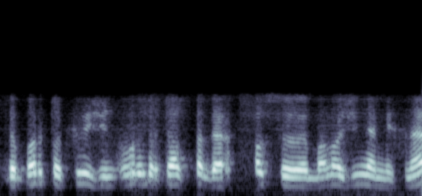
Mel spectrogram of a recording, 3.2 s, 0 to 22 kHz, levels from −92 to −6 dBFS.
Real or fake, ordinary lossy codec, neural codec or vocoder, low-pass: fake; AAC, 32 kbps; codec, 16 kHz, 0.9 kbps, LongCat-Audio-Codec; 3.6 kHz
